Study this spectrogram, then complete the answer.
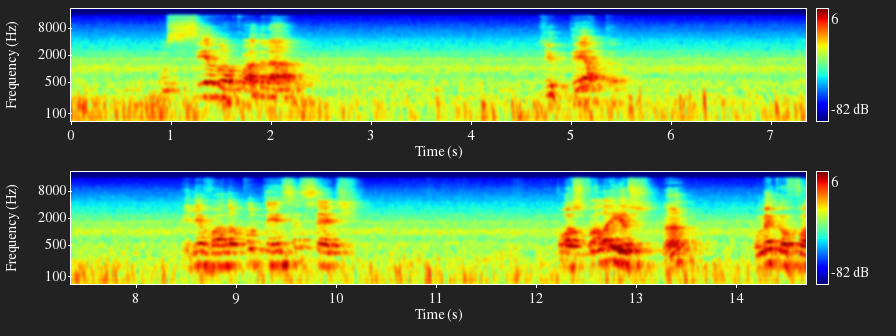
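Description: A middle-aged man speaks calmly and clearly close by, in short phrases with pauses.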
